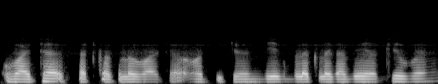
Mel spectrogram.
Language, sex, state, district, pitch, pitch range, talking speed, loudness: Hindi, male, Bihar, Samastipur, 125 Hz, 120-125 Hz, 245 wpm, -18 LUFS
